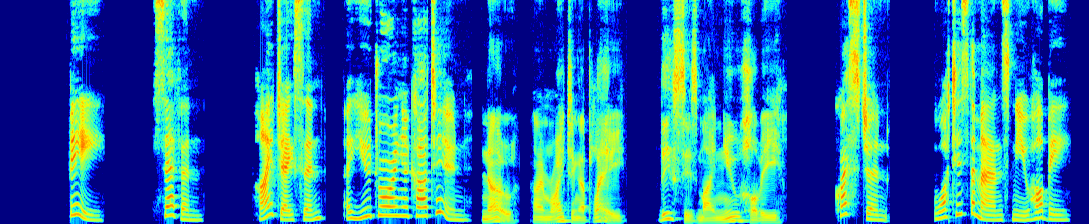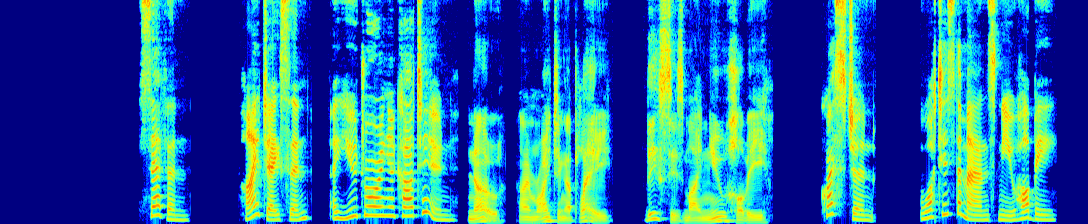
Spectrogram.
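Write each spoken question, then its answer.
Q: What is the man's new hobby?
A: Writing a play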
